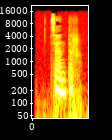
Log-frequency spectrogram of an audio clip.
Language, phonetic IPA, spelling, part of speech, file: Russian, [t͡sɛntr], центр, noun, Ru-центр.ogg
- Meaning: 1. center, centre 2. Charlie (C in the ICAO spelling alphabet) 3. downtown, city centre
